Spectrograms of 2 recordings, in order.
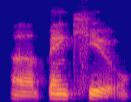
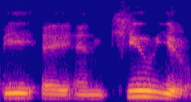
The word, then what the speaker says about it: BanQu: doing some really interesting stuff, and it's called BanQ, which is spelled BANQU, BanQ.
